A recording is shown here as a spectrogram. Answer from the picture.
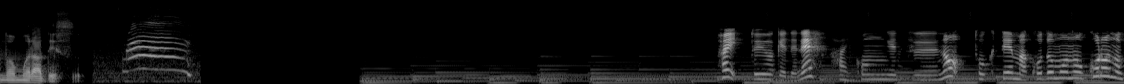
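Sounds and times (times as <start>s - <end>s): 
speech: 0.0s - 1.0s, 7.2s - 11.2s
angry cat meowing: 1.2s - 2.0s.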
